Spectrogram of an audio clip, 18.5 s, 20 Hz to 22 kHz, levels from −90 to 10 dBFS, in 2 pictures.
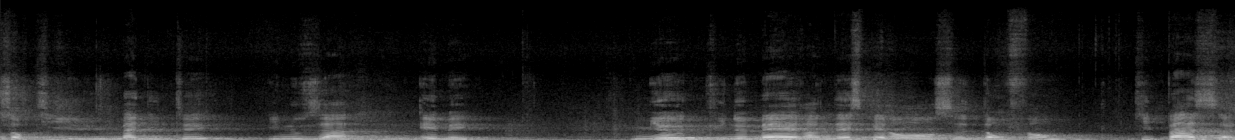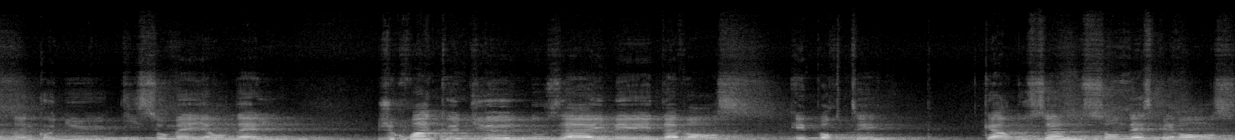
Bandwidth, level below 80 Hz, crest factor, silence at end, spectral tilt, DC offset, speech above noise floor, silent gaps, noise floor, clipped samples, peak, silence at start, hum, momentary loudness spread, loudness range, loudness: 10.5 kHz; -46 dBFS; 20 dB; 0 s; -6.5 dB/octave; under 0.1%; 25 dB; none; -46 dBFS; under 0.1%; -2 dBFS; 0 s; none; 16 LU; 6 LU; -23 LUFS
